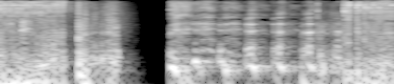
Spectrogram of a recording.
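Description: Loud crinkly tearing and rustling of paper towel being pulled from a roll on a paper towel holder, in scratchy bursts broken by a brief moment of total silence, with no voices.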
